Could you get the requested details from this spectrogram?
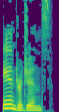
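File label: "androgens", English, British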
